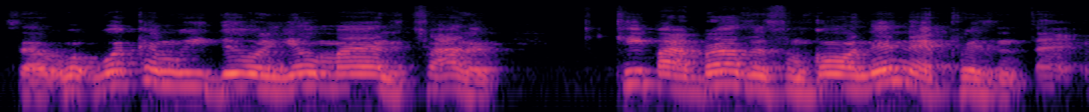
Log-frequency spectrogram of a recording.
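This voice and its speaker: A man in his sixties hosting a podcast, relaxed, appreciative and conversational in a casual interview. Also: sits high, moderate pace. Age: 60s. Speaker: podcast host. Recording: roomy echo.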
